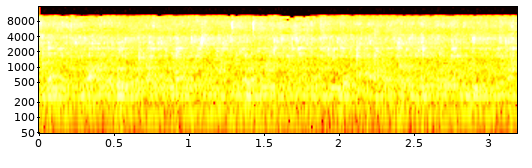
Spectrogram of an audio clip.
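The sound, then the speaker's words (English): A long, unbroken stream of urination, a steady hissing splash of liquid with no pauses, holding an even loudness the whole time, with no voices over it. “Long, never-ending pee, this.”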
